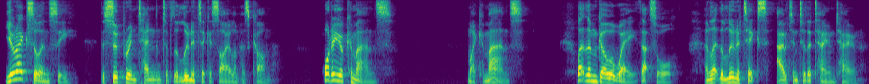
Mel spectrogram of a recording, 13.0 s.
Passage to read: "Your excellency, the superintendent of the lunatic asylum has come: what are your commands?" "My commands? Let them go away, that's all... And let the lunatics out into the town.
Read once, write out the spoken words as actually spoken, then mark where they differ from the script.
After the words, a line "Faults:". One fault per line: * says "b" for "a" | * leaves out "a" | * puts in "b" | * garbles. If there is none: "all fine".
"Your excellency, the superintendent of the lunatic asylum has come: what are your commands?" "My commands? Let them go away, that's all... And let the lunatics out into the town town.
Faults:
* puts in "town"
